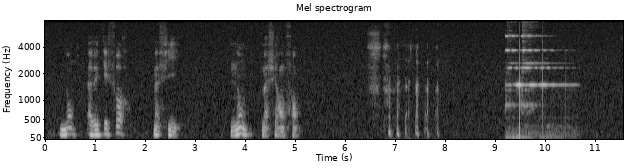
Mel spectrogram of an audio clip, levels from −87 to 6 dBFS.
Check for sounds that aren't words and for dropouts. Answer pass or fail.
fail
